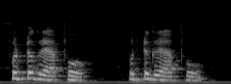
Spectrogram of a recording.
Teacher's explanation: the primary accent is on the second syllable, photographer, grapher, the second syllable.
